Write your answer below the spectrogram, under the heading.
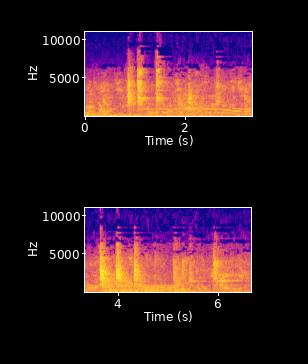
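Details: Domestic cat giving long, drawn-out meows that waver up and down in pitch, two extended calls in the middle of the stretch, with people talking and scattered clicks and knocks throughout.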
